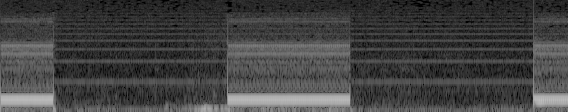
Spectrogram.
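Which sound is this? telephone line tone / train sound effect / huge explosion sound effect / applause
telephone line tone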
